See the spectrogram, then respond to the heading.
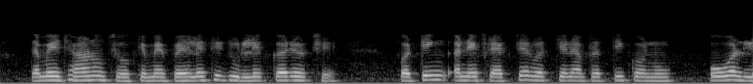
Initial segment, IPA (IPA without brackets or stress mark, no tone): t̪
